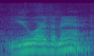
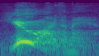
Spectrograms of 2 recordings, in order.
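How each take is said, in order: First: The words are said quietly and softly. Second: The words are said loudly and forcefully. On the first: "Or was it quiet?" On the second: "I want to know what the tone of inflection of that would be"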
